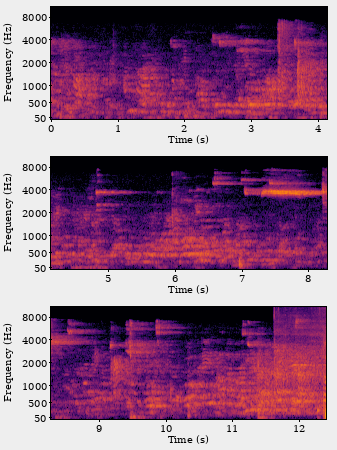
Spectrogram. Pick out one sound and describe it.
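A ball thuds as it bounces in an echoing hall.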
